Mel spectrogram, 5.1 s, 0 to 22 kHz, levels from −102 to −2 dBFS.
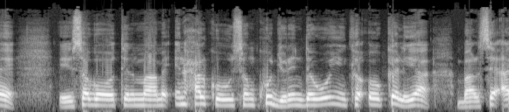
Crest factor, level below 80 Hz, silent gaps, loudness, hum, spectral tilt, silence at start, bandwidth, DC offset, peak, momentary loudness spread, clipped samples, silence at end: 10 dB; -54 dBFS; none; -11 LUFS; none; -4.5 dB/octave; 0 s; 17.5 kHz; under 0.1%; 0 dBFS; 6 LU; 0.2%; 0 s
